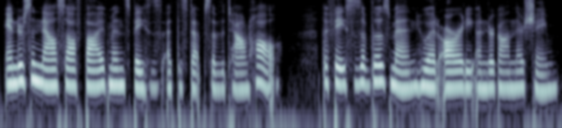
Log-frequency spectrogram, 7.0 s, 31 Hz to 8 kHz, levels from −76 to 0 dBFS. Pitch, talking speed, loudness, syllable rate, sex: 190 Hz, 205 wpm, -19 LUFS, 5.5 syllables/s, female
